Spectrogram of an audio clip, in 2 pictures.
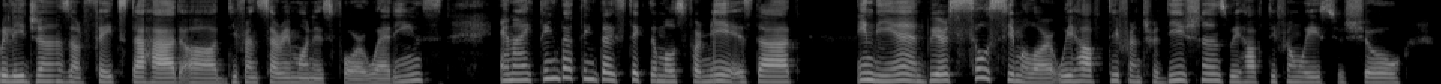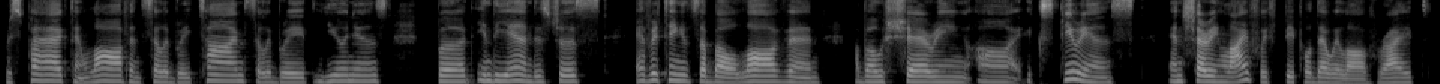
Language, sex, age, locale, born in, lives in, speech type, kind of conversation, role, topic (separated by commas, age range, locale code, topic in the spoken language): English, female, 45-49, en-BR, Brazil, United States, conversation, unstructured, none, How do different cultures celebrate important life events?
